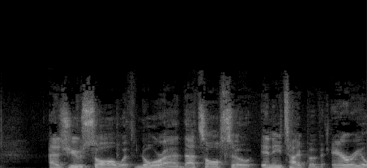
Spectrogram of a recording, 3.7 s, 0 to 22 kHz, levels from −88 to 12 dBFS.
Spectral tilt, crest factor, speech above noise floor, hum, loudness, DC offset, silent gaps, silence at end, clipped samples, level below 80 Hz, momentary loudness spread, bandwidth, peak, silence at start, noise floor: -3.5 dB/octave; 18 dB; 28 dB; none; -30 LUFS; under 0.1%; none; 0 s; under 0.1%; -70 dBFS; 6 LU; 13 kHz; -12 dBFS; 0.5 s; -59 dBFS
